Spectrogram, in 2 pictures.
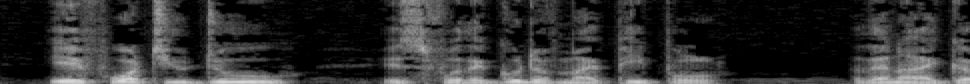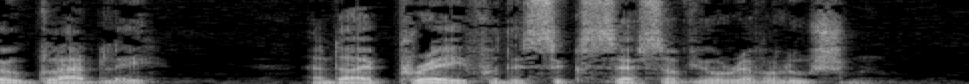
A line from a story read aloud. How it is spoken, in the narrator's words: the frail old man remarked quietly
